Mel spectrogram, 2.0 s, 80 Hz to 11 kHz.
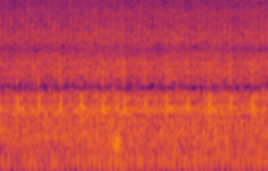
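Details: Nissan Frontier 2.5 diesel at idle: sharp, rapid, evenly spaced knocking rides over the diesel idle and keeps its beat; knock attributed to a burnt cylinder head gasket.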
